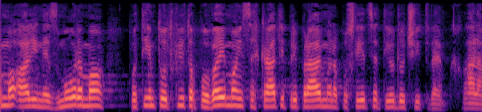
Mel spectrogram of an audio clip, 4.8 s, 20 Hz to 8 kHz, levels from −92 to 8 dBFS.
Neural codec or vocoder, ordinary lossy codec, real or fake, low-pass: none; none; real; 7.2 kHz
